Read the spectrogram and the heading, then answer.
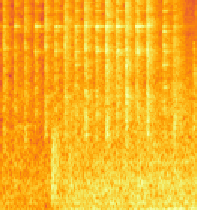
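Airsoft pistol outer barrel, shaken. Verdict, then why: Loose. A non-upgraded airsoft pistol is shaken, and its loose outer barrel gives a strong, bright ratcheting rattle of quick, even clicks. The rattle is a fault caused by the barrel not being upgraded.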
